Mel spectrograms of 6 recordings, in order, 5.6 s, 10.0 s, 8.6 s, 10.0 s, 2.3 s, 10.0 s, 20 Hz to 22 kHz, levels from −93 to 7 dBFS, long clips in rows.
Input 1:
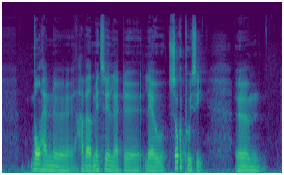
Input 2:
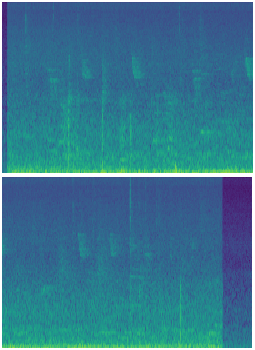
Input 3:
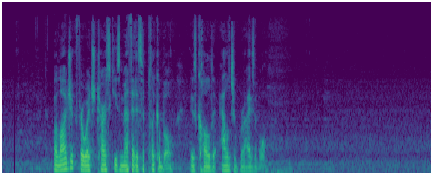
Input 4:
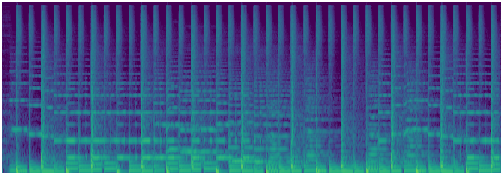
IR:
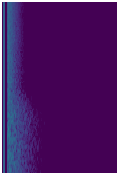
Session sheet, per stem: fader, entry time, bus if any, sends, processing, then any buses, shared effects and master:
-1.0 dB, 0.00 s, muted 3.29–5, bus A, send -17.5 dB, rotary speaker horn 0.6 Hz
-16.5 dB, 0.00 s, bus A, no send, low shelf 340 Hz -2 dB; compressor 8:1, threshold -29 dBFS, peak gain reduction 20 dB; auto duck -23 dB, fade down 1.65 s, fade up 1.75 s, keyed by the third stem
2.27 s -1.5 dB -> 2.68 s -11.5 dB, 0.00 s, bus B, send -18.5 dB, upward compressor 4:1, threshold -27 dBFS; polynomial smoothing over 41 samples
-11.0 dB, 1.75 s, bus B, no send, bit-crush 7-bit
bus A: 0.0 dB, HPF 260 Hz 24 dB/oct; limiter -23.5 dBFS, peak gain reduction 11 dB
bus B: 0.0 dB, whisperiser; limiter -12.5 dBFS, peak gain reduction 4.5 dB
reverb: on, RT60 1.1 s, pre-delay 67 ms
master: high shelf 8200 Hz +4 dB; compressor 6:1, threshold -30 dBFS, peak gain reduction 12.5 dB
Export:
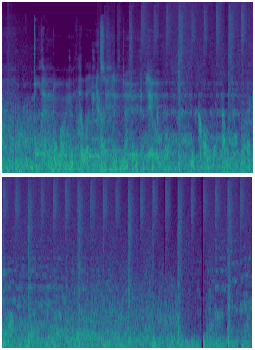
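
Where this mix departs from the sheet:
stem 1: missing rotary speaker horn 0.6 Hz; stem 3 -1.5 dB -> +5.0 dB; reverb return +7.0 dB

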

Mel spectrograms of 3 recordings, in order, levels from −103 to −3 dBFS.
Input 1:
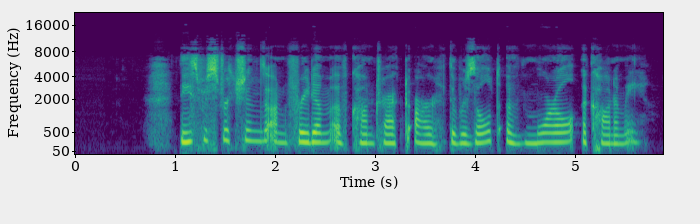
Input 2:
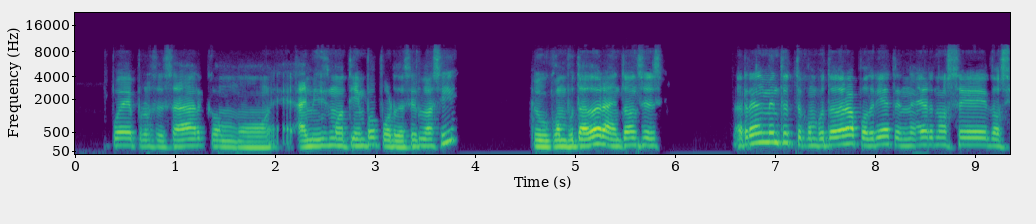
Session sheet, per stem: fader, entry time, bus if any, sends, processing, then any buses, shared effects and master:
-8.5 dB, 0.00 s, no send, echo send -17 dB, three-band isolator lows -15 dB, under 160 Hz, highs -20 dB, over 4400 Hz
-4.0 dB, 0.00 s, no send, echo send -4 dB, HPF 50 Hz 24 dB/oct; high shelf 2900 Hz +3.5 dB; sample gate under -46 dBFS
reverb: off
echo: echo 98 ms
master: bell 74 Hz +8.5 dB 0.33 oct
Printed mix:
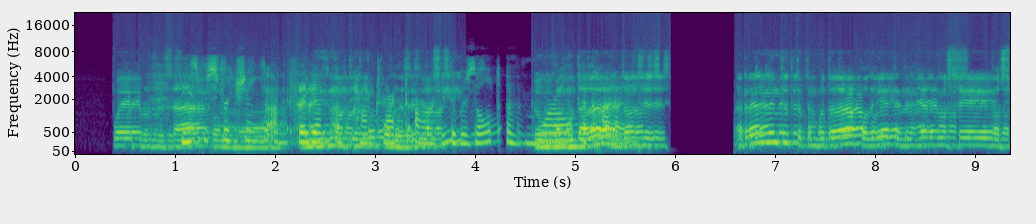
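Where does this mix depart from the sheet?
stem 1 -8.5 dB -> +2.0 dB; stem 2 -4.0 dB -> +2.0 dB

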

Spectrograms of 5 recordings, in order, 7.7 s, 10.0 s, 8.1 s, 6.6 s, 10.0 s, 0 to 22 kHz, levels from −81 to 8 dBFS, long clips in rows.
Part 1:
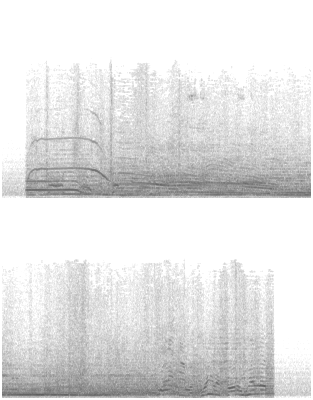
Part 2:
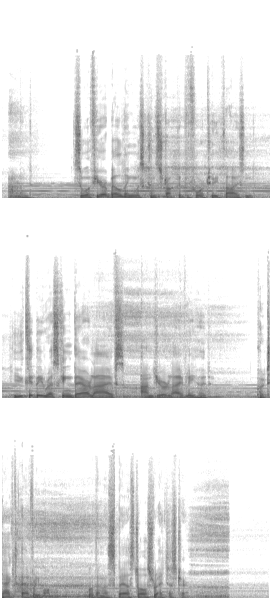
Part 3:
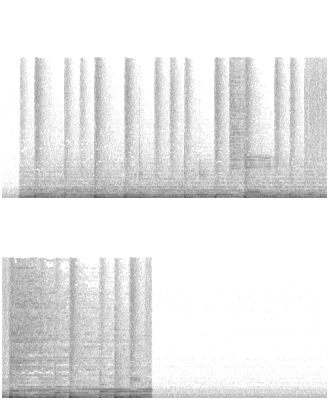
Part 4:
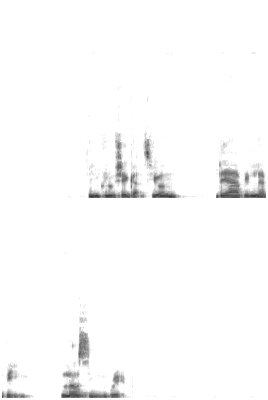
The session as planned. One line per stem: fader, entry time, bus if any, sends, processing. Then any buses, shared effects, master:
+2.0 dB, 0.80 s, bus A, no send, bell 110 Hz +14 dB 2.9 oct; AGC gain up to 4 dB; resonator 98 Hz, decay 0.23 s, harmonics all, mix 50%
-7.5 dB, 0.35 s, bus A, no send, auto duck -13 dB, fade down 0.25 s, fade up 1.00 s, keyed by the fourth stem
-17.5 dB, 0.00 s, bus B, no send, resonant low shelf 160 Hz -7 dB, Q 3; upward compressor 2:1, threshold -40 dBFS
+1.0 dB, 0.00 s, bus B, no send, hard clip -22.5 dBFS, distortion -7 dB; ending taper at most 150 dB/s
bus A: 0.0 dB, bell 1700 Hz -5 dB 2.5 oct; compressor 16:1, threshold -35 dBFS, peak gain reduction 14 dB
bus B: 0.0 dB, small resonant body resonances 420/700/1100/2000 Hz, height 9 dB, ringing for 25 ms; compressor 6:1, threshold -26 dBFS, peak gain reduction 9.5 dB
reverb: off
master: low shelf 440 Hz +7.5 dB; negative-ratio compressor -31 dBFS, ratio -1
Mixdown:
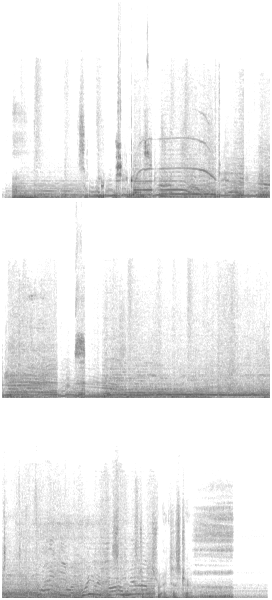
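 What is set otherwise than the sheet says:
stem 1: entry 0.80 s -> 1.35 s; stem 2: entry 0.35 s -> 0.05 s; stem 3: missing upward compressor 2:1, threshold -40 dBFS

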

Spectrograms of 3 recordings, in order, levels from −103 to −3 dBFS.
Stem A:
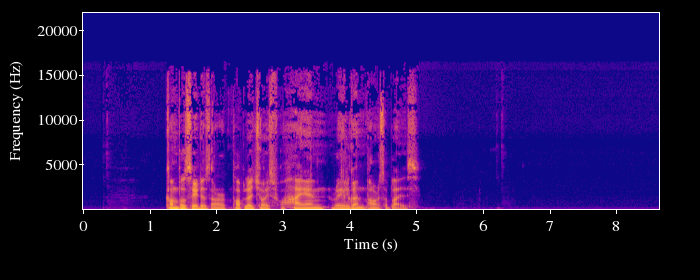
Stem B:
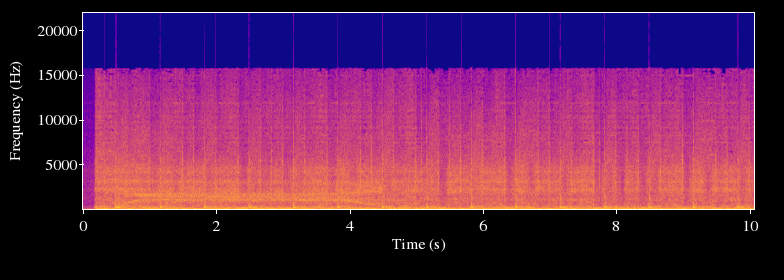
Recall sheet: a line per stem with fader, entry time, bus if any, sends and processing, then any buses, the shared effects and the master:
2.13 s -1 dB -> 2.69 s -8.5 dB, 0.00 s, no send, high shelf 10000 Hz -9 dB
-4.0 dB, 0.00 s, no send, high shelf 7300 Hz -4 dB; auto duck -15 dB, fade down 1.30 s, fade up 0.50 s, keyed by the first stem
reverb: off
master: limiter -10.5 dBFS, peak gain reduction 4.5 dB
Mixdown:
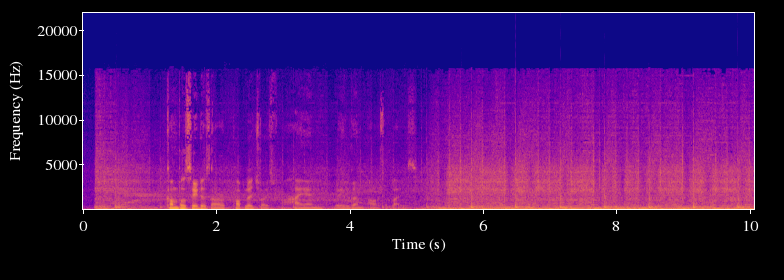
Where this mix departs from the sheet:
stem A -1.0 dB -> -7.5 dB; stem B -4.0 dB -> -12.5 dB

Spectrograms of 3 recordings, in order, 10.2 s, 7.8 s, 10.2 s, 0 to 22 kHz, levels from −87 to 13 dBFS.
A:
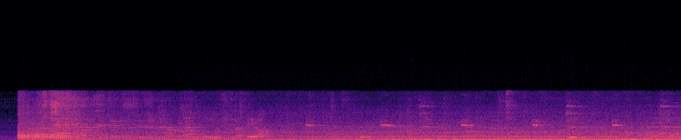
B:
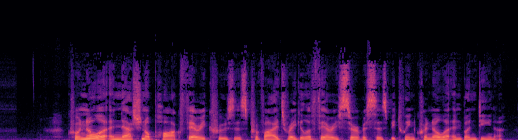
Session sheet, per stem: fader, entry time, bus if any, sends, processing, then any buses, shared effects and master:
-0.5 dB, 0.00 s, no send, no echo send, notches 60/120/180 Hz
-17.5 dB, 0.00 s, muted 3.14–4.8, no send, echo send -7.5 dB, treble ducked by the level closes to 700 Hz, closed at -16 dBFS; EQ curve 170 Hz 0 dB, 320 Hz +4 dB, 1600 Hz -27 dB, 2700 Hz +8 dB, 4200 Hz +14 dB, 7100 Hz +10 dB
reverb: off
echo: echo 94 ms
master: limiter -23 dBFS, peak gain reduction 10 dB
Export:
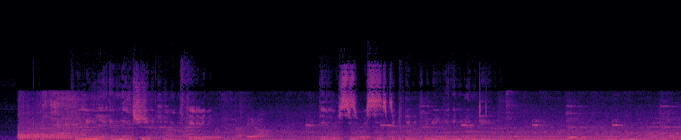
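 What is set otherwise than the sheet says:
stem A -0.5 dB -> -7.5 dB; stem B: missing treble ducked by the level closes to 700 Hz, closed at -16 dBFS

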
